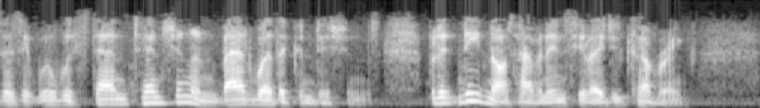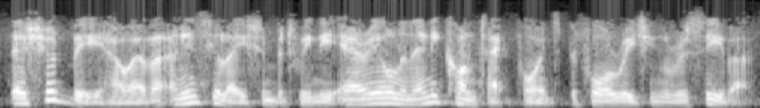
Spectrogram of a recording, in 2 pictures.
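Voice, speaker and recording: A man reading scripted instructional narration in a measured, precisely enunciated way, as the presenter of a tutorial album. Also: on the low side, breathy edge. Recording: tinny, band-limited 1979 album recording.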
